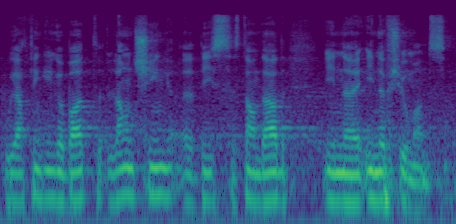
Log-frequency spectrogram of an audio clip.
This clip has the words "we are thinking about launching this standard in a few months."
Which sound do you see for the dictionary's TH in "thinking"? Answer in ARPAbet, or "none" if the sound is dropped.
TH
